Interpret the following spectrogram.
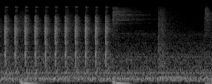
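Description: Neurosoft transcranial magnetic stimulator coil clicking in a 10 Hz repetitive train, about ten sharp clicks a second. The clicks stop about a second in as the 40-pulse train ends and the pause between trains begins.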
